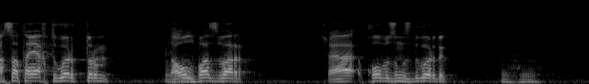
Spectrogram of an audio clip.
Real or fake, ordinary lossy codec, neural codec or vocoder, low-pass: real; none; none; 7.2 kHz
